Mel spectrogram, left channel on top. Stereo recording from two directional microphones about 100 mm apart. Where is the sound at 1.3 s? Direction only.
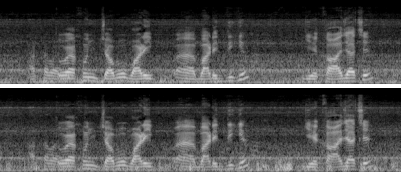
15° left (ahead or behind).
